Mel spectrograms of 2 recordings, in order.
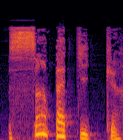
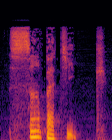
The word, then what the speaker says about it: sympathique: Sympathique. Remember the H is not pronounced. Sympathique.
